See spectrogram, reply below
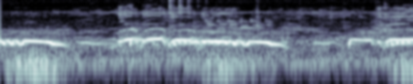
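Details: Spotted dove cooing in the morning, low mellow rolled coos with short rising notes, overlapping phrases over a soft background murmur and faint high chirps.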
